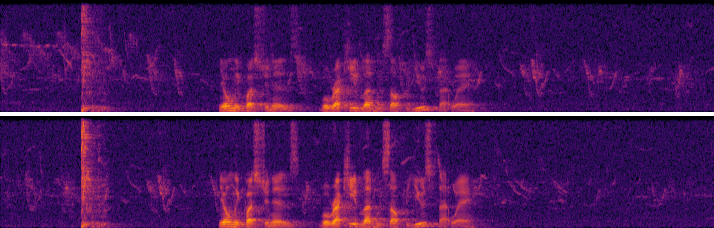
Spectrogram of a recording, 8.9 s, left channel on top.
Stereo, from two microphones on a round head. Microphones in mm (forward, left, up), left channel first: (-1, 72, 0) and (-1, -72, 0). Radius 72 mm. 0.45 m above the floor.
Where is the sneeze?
No sneeze in this recording.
